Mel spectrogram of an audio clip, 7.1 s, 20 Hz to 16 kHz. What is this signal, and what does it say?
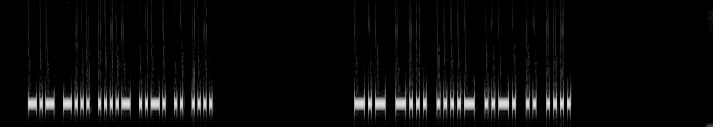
Morse code, heard as a keyed tone, about 45 wpm, 700 Hz. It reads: KB4FIH KB4FIH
